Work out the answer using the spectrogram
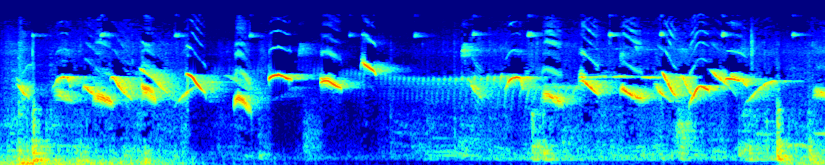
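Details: Competing green-winged saltator from Bahia pours out fast whistled phrases of sweeping notes, pauses briefly, then resumes a rapid run of rising and falling whistles, with faint low noise underneath.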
